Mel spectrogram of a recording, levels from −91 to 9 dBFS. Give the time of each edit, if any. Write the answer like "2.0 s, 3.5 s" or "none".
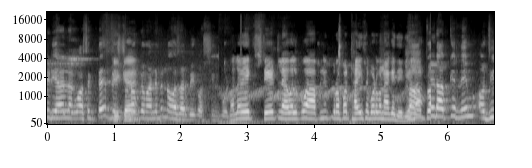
2.6 s, 5.8 s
